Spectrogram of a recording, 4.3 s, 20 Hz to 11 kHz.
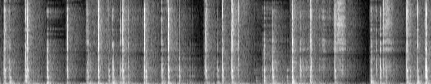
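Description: Long nails tap rapidly on the hollow plastic base of a 1980s plastic window candolier light. The result is a quick, uneven run of sharp, bright clicks with almost no low end and no ring, broken by a short pause near the end before the tapping resumes.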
